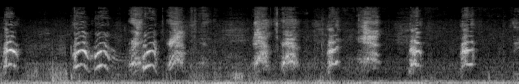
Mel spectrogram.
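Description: Barking from a dog near a truck stop, about ten sharp barks and yips in an uneven rhythm, close and loud over a low engine-like hum.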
